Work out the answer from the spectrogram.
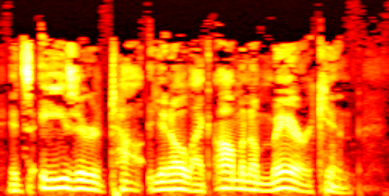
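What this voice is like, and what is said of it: Put-on Southern Texas drawl. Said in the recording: “a Southern or like a Texas drawl, like talk like this a little bit”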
